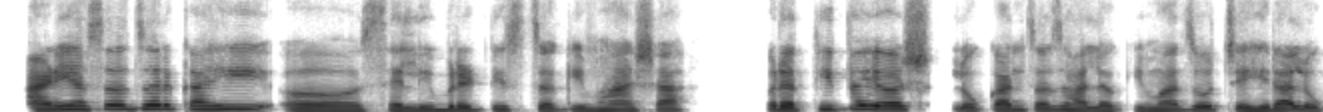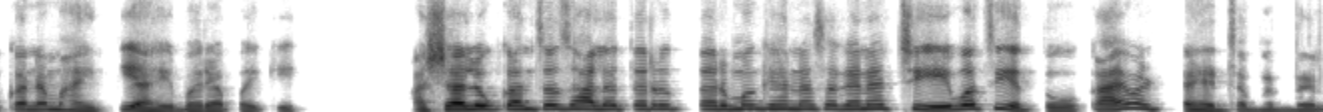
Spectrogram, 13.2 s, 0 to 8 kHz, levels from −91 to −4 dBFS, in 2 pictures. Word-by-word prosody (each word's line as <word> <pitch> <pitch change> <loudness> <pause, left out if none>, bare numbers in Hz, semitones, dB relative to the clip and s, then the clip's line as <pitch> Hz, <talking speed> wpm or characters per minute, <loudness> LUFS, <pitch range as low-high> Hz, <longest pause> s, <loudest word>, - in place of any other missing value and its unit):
आणि 225 +4 +4
असं 260 +2 +2
जर 275 0 +4
काही 255 0 +1
अ, 180 -3 0
सेलिब्रिटीजचं 205 +4 -2
किंवा 195 -1 -2
अशा 200 +1 -1 0.5
प्रथितयश 230 +2 +2 0.2
लोकांचं 200 +1 -1
झालं 195 -5 -1
किंवा 190 +1 -2
जो 215 - +1
चेहरा 200 -1 +1
लोकांना 220 +1 -1
माहिती 200 -1 -2
आहे 165 -4 +2
बऱ्यापैकी 160 - -5 0.6
अशा 195 +5 +7
लोकांचं 260 +2 +3
झालं 270 -1 +2
तर 270 +1 -2 0.2
तर 255 -1 0
मग 275 +1 -2
ह्यांना 275 -1 -1
सगळ्यांना 275 +1 -1
चेवच 270 +3 +3
येतो. 200 - -1
काय 225 +6 +3
वाटतं 255 -9 -3
ह्याच्याबद्दल? 185 -1 -4
220 Hz, 140 wpm, -23 LUFS, 195-260 Hz, 0.6 s, अशा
